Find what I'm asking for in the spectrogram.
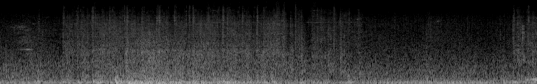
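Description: Rapid automatic gunfire from behind an Ilyushin IL-2 ground attack aircraft in a flight combat video game, a dense continuous rattle mixed with engine roar and blasts, loud and steady for several seconds with no voices.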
